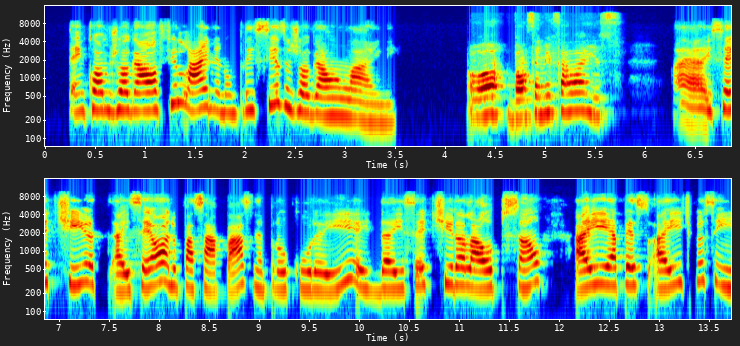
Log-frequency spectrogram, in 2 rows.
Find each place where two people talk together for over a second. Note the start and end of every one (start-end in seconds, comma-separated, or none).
none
